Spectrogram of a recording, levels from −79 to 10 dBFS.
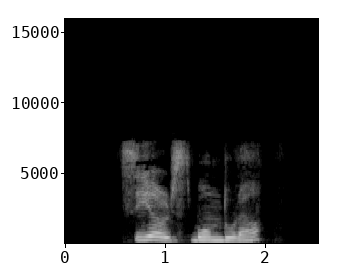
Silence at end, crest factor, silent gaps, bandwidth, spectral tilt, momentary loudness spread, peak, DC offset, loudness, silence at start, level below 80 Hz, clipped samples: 0.6 s; 16 dB; none; 7.6 kHz; -5 dB/octave; 13 LU; -4 dBFS; under 0.1%; -18 LUFS; 0.6 s; -68 dBFS; under 0.1%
